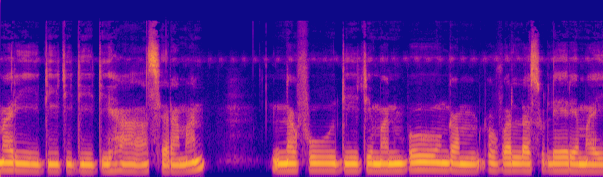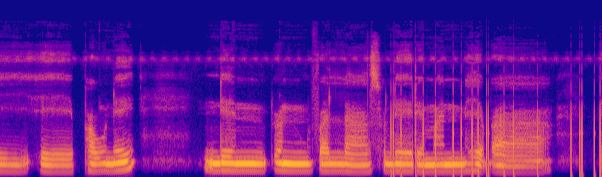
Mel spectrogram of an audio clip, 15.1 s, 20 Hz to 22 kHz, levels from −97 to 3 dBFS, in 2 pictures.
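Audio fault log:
12.42–15.05 s, train of clicks: a burst of sharp ticking and popping runs over the speech to the end, around twenty near-identical clicks arriving unevenly at about 7.3 per second and standing out well above the speech, roughly 15 dB louder at their peaks. Because each pulse is added on top of the signal, the clicks carry on through the pauses as well. The likely source is interference from nearby equipment or a faulty connection or power supply injecting repeated short spikes.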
